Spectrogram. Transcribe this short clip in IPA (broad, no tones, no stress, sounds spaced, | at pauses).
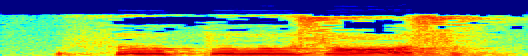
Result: θ o p oː z ɔ z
